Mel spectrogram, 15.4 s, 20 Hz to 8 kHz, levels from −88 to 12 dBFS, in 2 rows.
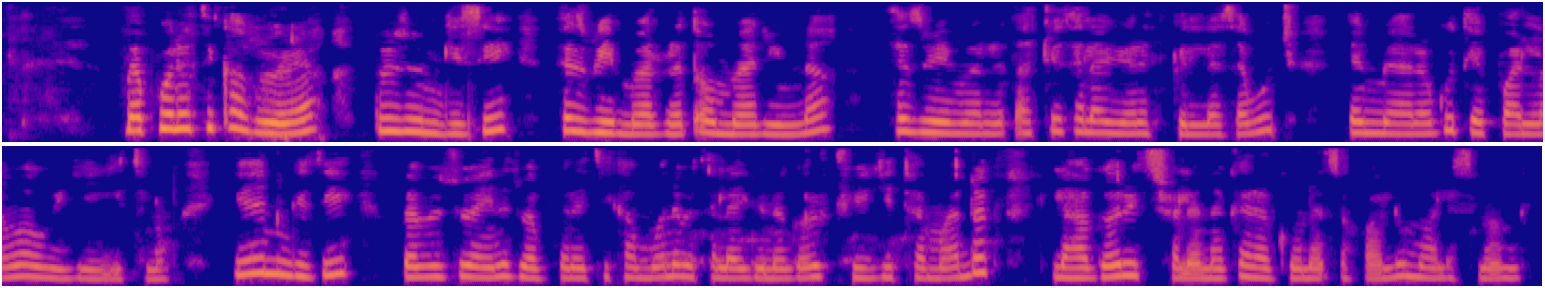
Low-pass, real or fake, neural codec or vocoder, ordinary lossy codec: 7.2 kHz; real; none; MP3, 48 kbps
